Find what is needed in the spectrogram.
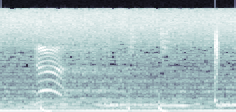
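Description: Slow, dark hip hop beat without vocals: a deep sustained bass under kick hits that drop sharply in pitch, with a short synth tone that bends up and back down about half a second in.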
